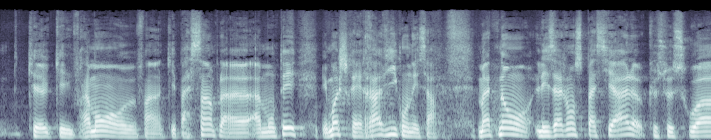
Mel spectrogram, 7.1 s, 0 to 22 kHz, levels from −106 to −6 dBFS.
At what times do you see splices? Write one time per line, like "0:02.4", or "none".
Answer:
none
